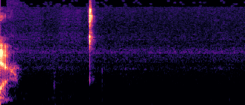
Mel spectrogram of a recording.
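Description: A single sharp computer mouse click about a second in.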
